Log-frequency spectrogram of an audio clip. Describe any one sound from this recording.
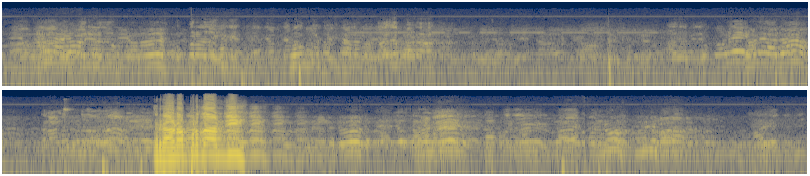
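A man talks with animation over a loudspeaker.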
